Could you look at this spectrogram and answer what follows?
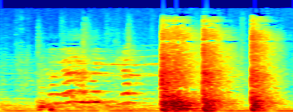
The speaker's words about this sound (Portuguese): Olha os tiros, olha os disparos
